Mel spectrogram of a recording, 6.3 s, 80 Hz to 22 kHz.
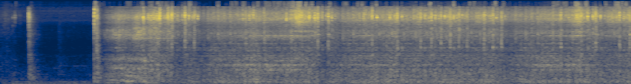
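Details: Early-1970s Ford F-350 that sat about 7 years, first start on old gas: the engine catches and settles into a rough idle with a raspy, puffing hiss underneath. Exhaust leak, probably needs a tune-up.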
